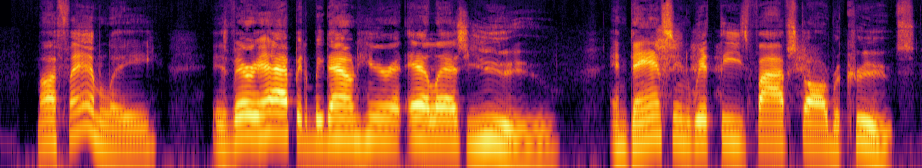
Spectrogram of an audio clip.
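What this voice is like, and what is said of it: Put-on southern accent imitating another person. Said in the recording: “Did you also get a southern accent when you moved to the South, like Brian Kelly did? ... him suddenly getting in a southern accent to attract more people. It's very cringy, but very funny.”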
